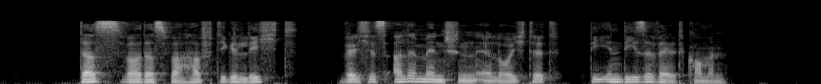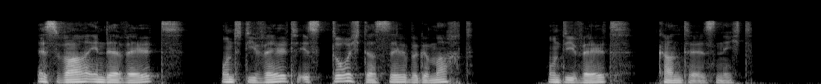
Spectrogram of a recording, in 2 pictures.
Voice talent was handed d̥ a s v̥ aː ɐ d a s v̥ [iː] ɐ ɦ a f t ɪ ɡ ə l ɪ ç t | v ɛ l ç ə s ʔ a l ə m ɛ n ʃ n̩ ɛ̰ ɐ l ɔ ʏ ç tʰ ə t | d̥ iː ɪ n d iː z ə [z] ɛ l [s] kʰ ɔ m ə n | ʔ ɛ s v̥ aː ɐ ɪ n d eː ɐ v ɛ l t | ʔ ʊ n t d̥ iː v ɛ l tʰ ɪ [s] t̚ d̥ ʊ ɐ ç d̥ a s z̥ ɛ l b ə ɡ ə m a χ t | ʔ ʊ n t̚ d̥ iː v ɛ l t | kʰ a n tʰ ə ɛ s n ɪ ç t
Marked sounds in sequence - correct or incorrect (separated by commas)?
incorrect, incorrect, incorrect, correct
